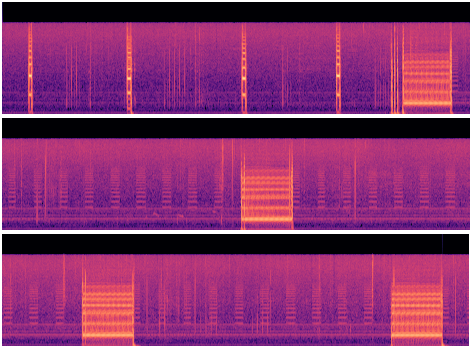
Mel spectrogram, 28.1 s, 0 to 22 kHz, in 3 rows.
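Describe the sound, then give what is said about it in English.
Telephone switching equipment in Dale City, August 1977, dialing a 670 number from a touchtone phone: four sharp, evenly spaced clicks, then a loud buzzing ring tone that repeats in long bursts about every six seconds over faint line hiss, with no voices. “It dialed a zero. All right, let's dial the rest of a ringing number.”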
